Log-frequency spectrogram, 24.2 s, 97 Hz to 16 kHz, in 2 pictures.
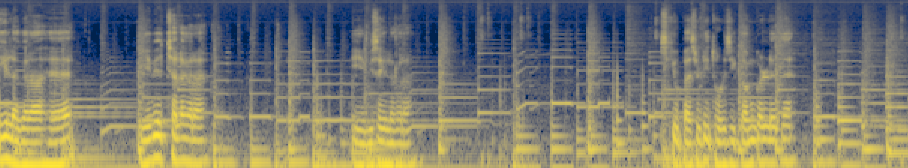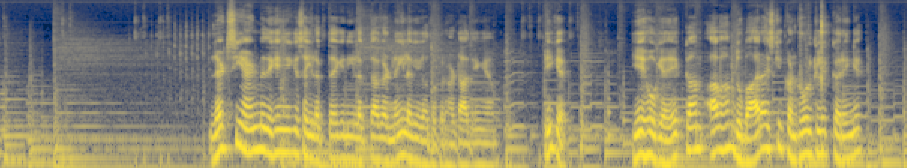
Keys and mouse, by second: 0.0-0.9 typing, 2.5-3.7 typing, 6.3 click, 6.9 click, 8.7 click, 9.2 click, 10.3 click, 11.9 click, 12.8 click, 14.2 click, 16.1 click, 16.3 click, 17.0 click, 17.4 click, 17.8 click, 19.0 click, 19.2 click, 19.6 click, 22.7 ctrl+click.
